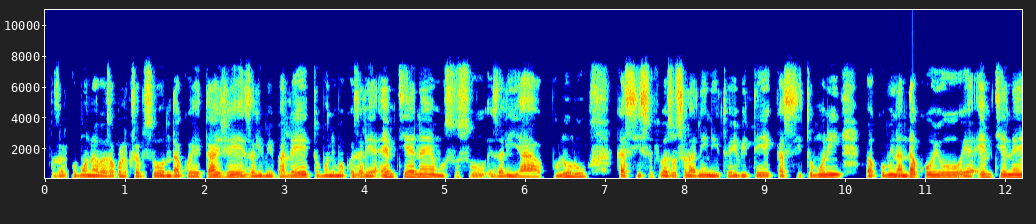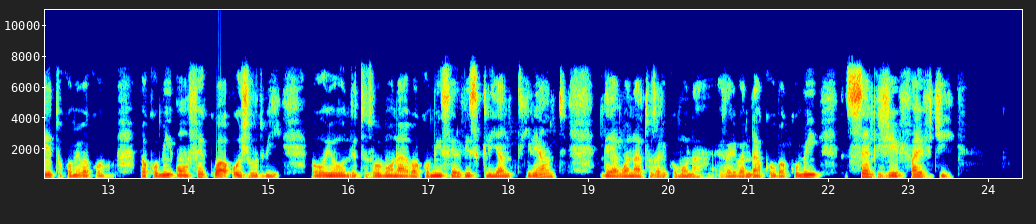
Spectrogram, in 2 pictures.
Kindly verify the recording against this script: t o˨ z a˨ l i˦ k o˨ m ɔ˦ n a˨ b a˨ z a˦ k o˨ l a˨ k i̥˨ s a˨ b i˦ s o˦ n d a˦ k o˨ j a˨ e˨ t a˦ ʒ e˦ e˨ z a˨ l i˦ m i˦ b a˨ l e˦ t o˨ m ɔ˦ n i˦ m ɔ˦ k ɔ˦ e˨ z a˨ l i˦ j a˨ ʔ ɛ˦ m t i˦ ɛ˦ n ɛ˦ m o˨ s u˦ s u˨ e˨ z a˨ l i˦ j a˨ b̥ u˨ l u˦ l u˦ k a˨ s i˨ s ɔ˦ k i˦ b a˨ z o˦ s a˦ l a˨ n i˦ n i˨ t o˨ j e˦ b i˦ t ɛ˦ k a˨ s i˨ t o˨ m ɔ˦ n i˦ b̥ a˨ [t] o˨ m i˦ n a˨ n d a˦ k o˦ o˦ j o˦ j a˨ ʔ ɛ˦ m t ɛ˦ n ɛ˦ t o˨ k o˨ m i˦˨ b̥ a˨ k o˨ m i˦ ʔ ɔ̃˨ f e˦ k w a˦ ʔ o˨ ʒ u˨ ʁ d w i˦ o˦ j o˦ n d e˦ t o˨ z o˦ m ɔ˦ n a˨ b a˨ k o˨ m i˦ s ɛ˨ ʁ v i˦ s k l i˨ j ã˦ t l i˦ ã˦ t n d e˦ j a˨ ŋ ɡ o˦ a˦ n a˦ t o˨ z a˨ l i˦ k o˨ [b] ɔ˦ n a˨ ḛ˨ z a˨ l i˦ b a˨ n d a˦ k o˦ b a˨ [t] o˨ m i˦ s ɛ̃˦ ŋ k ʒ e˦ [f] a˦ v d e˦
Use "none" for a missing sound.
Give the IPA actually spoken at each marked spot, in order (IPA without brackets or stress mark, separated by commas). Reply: k, m, k, f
